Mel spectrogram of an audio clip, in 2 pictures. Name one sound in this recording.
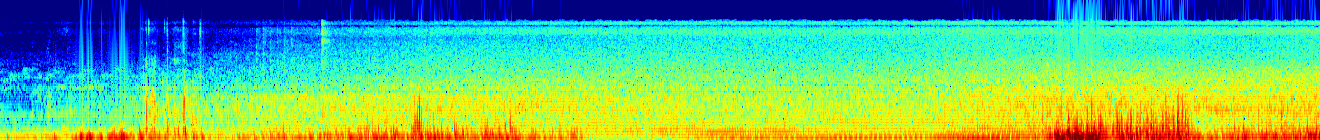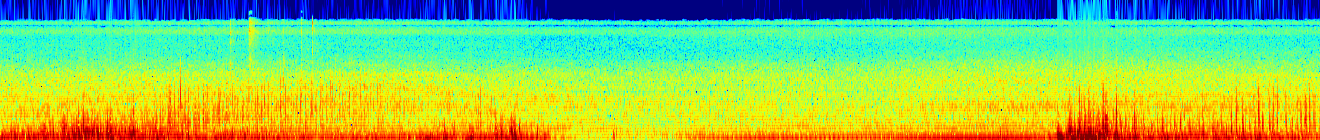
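An electric fan whirs steadily, its motor humming.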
